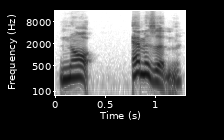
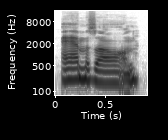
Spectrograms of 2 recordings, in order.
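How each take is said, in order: First: "Amazon" said the American way, ending in a full "-zahn"; mock American "Amazon"; American pronunciation. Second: "Amazon" said the British way, ending in a reduced "-zon"; imitating British speakers saying "Amazon"; British pronunciation. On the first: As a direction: give "Amazon" a strong, open last syllable. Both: Shown as a demonstration. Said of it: "They're like".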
